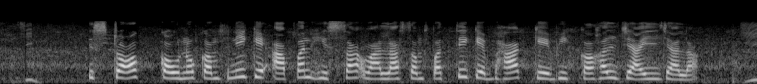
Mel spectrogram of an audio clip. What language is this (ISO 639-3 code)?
bho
